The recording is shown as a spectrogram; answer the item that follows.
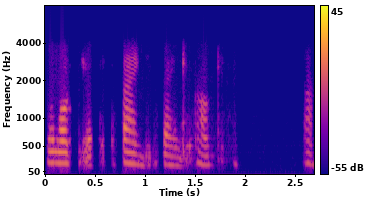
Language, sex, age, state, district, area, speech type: Malayalam, female, 45-60, Kerala, Kasaragod, urban, conversation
